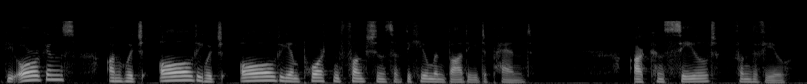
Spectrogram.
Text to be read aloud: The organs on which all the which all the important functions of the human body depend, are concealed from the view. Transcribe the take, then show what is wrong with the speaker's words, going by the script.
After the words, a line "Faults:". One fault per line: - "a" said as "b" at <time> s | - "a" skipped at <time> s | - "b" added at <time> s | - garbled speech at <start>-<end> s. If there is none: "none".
The organs on which all the which all the important functions of the human body depend, are concealed from the view.
Faults:
none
